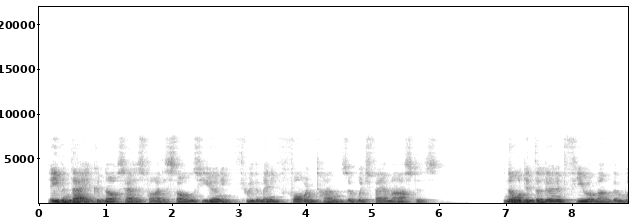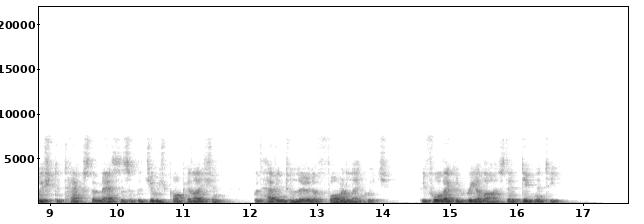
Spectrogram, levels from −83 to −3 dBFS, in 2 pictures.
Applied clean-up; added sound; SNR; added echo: none; none; none; reverberation time 0.9 s.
